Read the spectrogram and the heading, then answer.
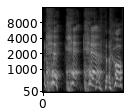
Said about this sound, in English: cough.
